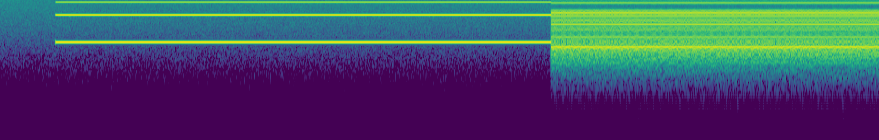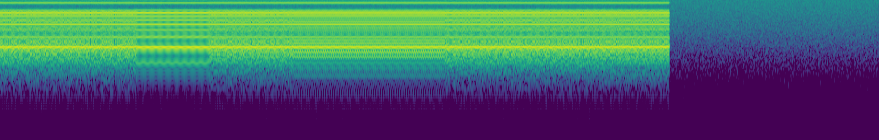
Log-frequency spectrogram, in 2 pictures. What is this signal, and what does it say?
Commodore tape loading (standard loader), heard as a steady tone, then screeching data.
